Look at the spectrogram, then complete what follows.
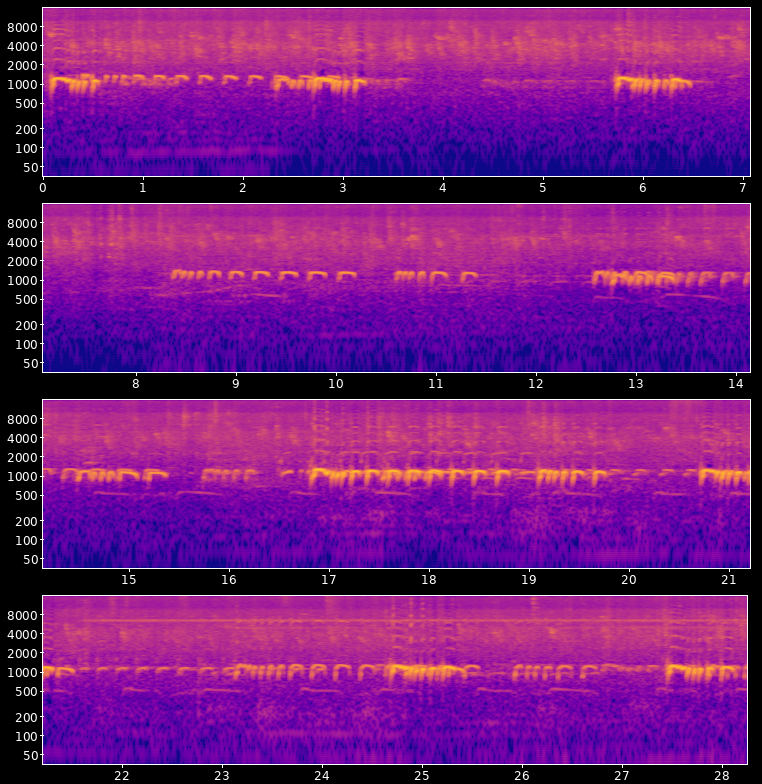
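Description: Zebra dove (perkutut) singing loudly: bouts of rapid staccato cooing notes, phrase after phrase with short pauses between them.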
